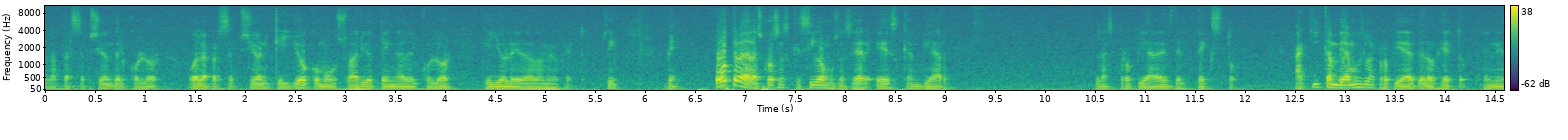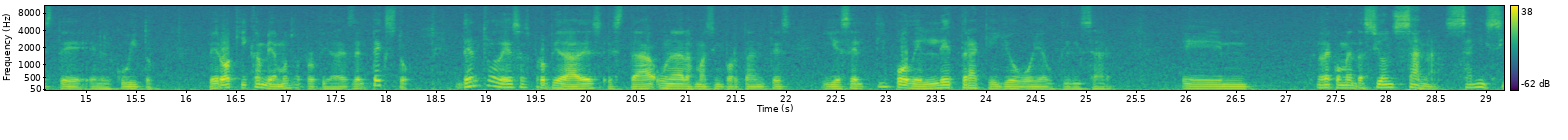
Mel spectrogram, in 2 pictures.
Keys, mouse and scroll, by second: 9.0 click, 14.3 click, 16.8 click, 20.6-21.3 scroll down 1, 24.7 scroll up 1.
